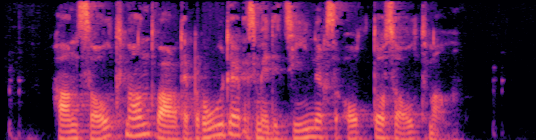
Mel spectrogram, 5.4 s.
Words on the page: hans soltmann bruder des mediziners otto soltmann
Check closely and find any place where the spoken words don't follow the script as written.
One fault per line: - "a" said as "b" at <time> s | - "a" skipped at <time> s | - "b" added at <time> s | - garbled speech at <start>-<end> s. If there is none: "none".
- "war der" added at 1.6 s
